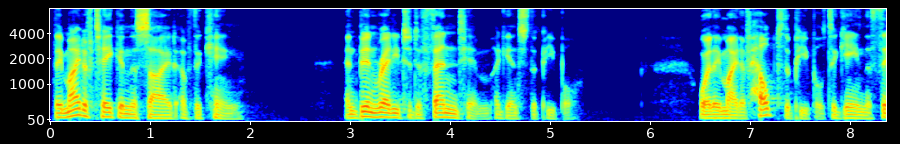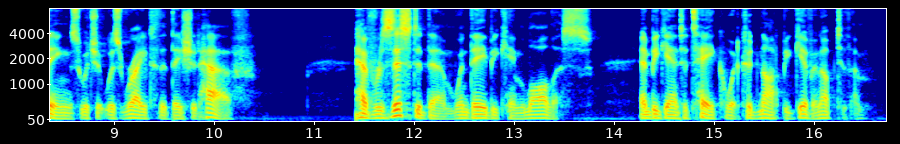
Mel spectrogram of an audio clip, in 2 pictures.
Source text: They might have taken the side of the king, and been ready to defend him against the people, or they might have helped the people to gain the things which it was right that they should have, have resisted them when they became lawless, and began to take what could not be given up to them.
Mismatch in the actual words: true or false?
false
